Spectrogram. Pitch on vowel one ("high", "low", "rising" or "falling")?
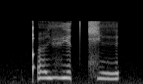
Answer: low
